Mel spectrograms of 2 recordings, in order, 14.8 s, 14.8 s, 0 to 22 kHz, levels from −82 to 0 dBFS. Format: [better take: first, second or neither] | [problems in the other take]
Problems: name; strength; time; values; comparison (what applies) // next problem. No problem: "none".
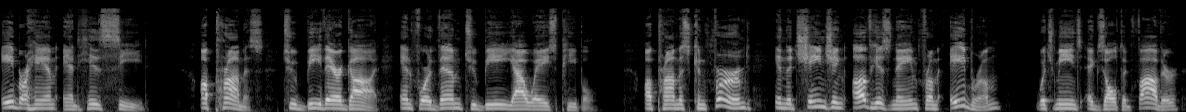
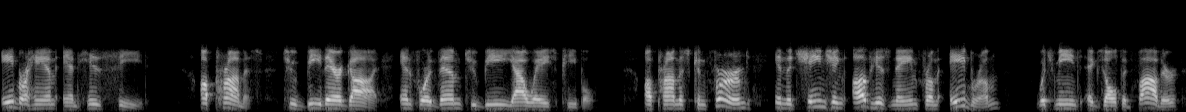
first | phone-call audio; nothing above 3.5 kHz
